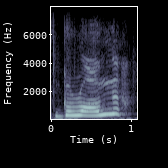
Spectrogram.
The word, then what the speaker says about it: Gronkus: It's pronounced Gronkus. Say it with me. Gronkus.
